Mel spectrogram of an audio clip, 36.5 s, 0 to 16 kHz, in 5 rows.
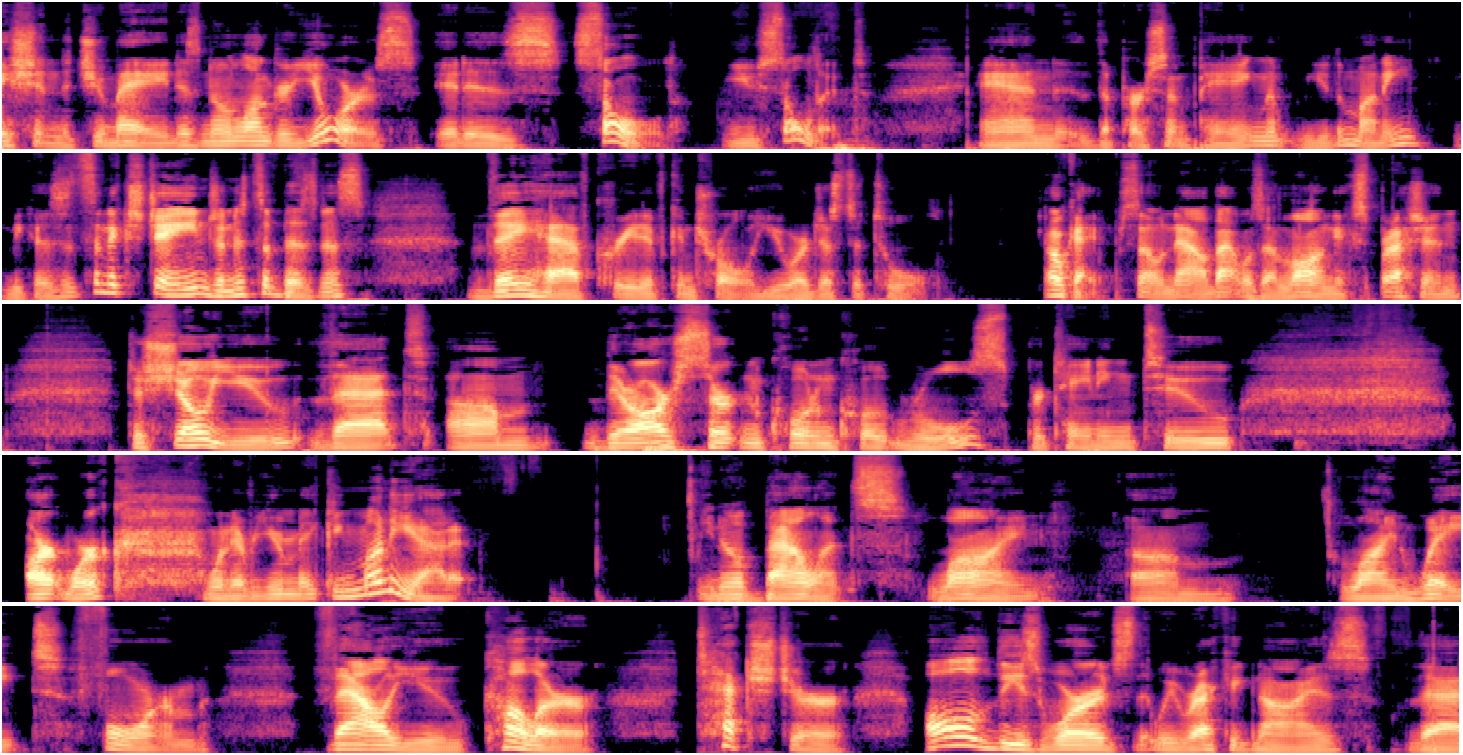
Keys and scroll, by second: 4.6 space, 12.6 space, 24.6 space, 36.1 space.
